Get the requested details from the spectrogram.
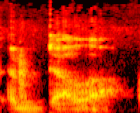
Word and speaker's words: Abdullah: His name, the way that you actually pronounce his name is Abdullah, by the way.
